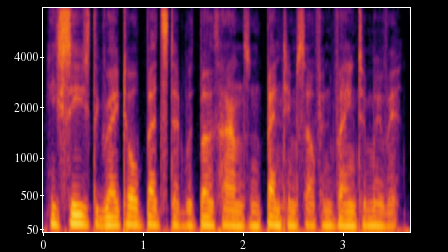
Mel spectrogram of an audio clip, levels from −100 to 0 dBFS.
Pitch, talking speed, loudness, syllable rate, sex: 100 Hz, 280 wpm, -20 LUFS, 5.7 syllables/s, male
